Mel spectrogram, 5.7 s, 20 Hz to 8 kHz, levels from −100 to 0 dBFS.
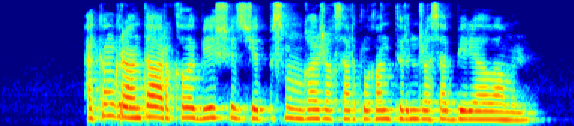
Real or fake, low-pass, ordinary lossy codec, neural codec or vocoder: real; 7.2 kHz; none; none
